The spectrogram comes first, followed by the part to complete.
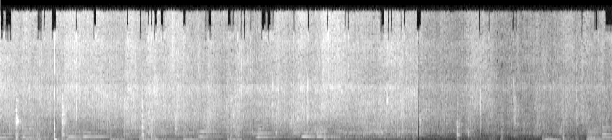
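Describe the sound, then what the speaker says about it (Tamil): Quail meat sautéing in a pan for a curry, with a steady sizzle and repeated scraping strokes of a spoon stirring it, close and moderately loud with no talking. "இறைச்சியும் ஓரளவு வதங்கி வந்தது."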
